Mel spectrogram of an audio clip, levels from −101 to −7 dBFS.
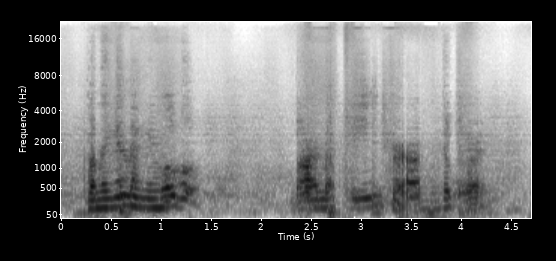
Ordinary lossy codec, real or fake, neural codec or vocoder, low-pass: none; fake; codec, 44.1 kHz, 0.9 kbps, DAC; none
